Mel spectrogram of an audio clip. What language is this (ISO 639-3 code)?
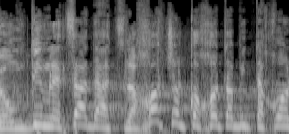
heb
